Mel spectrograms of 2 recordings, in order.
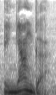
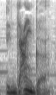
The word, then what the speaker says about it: inyanga: you had another aspect of Sanga called the inyanga inyanga okay and that's spelled NY a n g a or sometimes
